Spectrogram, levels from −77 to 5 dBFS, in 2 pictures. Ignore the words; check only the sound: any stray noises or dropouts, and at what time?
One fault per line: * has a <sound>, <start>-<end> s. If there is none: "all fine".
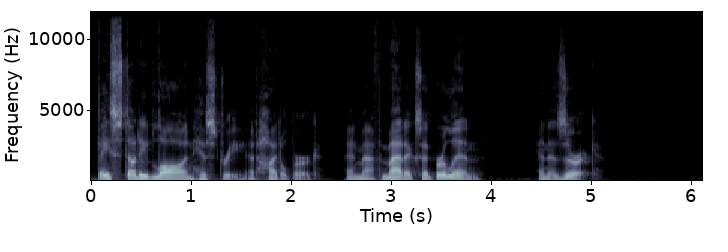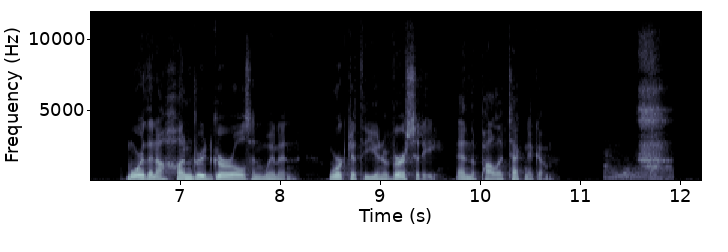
* has a sigh, 11.2-12.0 s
